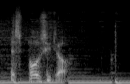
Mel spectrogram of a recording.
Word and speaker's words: Esposito: their mano amano showdown and yes it is pronounced esposito anyways as we saw howard's first scene with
